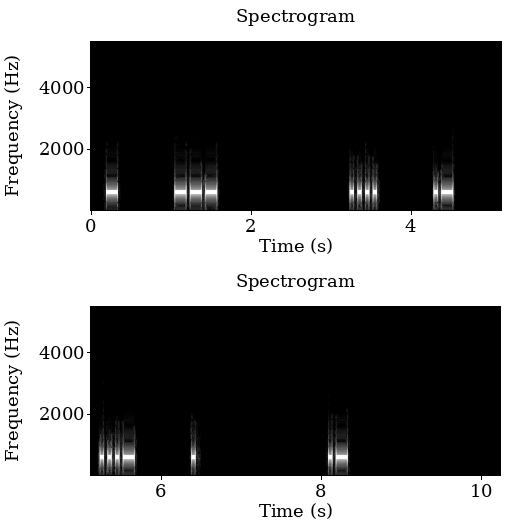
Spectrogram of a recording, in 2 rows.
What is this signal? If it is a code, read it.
Morse code, heard as a keyed tone, about 25 wpm, spaced as for 10 wpm, 600 Hz. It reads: TO HAVE A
